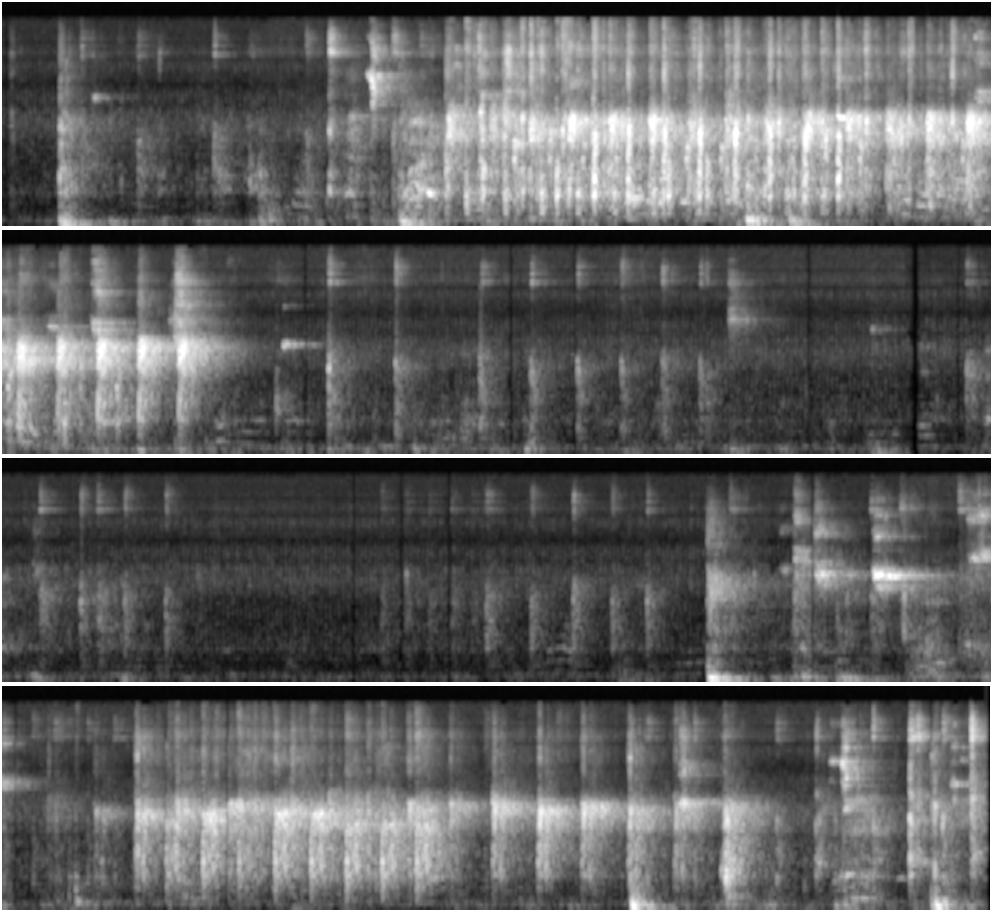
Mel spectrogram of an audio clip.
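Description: A table tennis ball clicks quickly back and forth off paddles and a table in a large echoing hall.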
